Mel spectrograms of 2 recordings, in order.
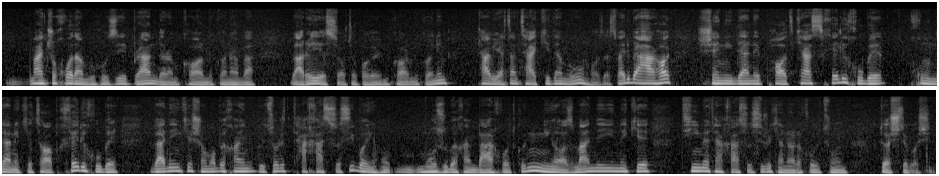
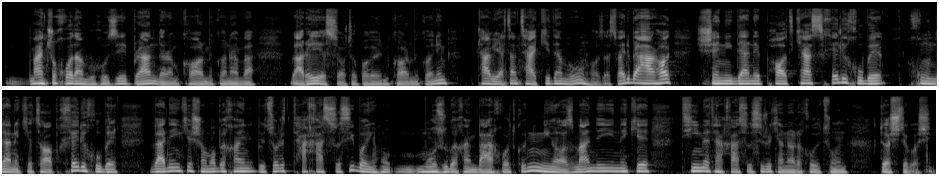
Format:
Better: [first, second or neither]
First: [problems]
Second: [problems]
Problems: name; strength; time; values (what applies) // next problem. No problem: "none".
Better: second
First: hiss; noticeable; throughout; 15 dB below the speech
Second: none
